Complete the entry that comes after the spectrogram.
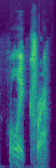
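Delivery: a high, hushed "holy crap"; stunned. Real, not acted. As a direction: genuinely caught off guard. Reacts to Canadian surge.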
